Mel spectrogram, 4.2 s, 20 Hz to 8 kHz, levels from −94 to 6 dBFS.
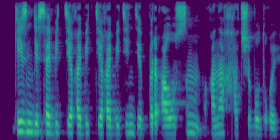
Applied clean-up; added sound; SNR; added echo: none; none; none; none.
